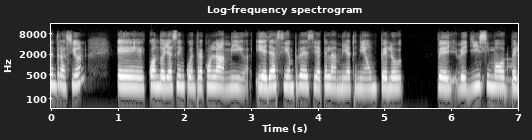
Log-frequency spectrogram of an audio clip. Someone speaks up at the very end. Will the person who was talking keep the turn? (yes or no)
yes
